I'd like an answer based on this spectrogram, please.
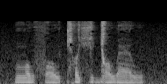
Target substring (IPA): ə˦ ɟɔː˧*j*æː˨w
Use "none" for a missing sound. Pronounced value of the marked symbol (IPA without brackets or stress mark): w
